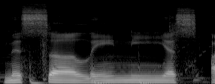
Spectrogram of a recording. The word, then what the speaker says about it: miscellaneous: For the first word, we have miscellaneous, five syllables. Miss sounds like the miss in I miss you. S has a short U sound with an S in the front. Lay has a long A sound. Ni has a long E sound. And is sounds like the word is.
